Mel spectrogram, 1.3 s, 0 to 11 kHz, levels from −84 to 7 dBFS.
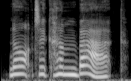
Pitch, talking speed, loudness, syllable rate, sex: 265 Hz, 185 wpm, -14 LUFS, 3.5 syllables/s, female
